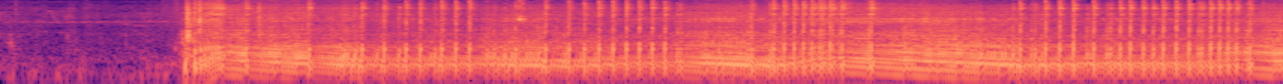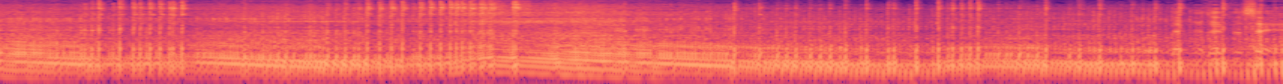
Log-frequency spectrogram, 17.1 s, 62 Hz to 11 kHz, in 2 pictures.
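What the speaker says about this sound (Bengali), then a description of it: "গাড়ির সাউন্ডটা শোনা দিই।" A Japanese Yamaha RX100 motorcycle engine fires up after a moment of quiet, then runs loud and close, revving up and down in repeated surges over a raw, buzzing idle.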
